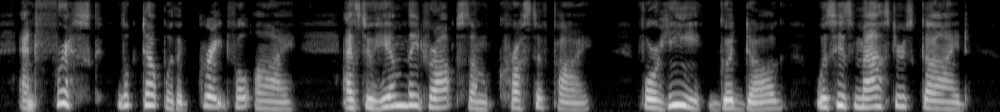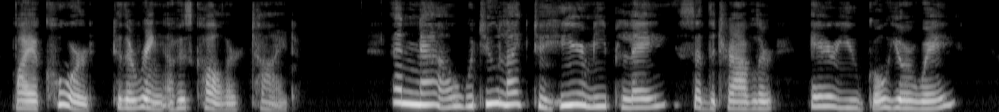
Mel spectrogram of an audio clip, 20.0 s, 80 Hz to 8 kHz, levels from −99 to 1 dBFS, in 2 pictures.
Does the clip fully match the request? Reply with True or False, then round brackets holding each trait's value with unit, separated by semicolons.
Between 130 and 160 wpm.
True (155 wpm)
